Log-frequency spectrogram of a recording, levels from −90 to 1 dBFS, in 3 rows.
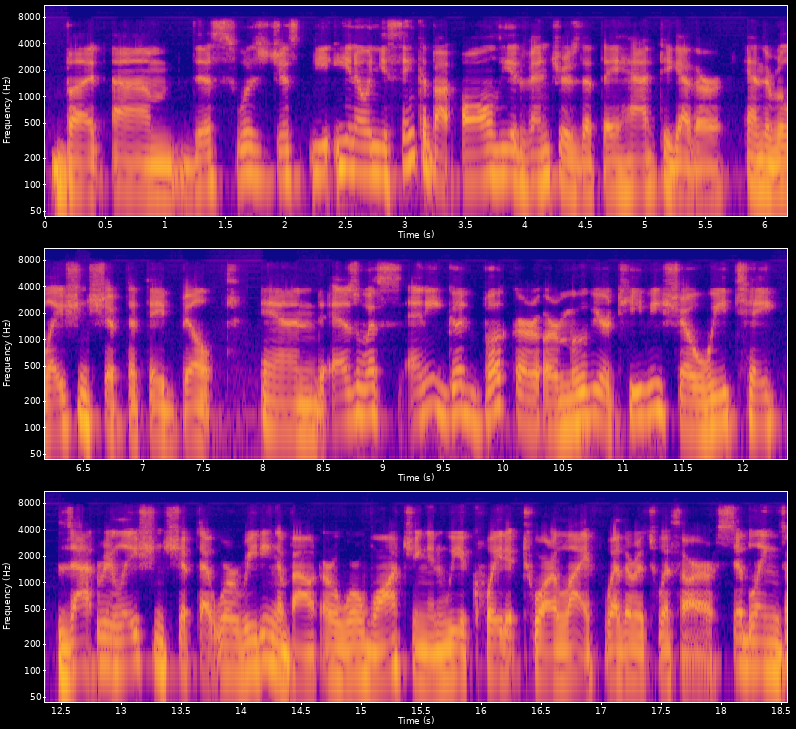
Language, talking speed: English, 190 wpm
